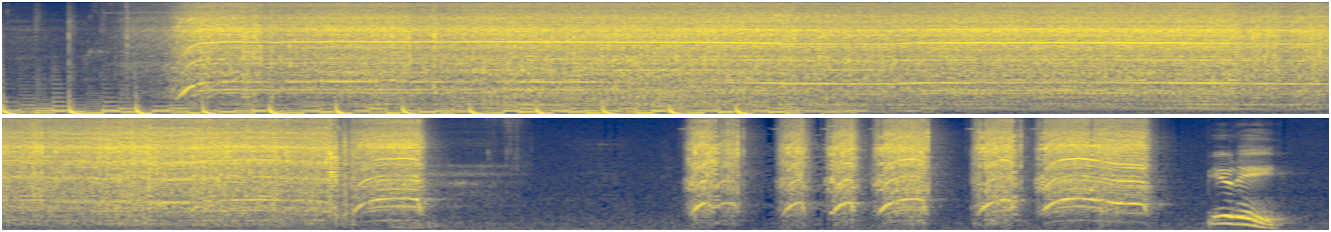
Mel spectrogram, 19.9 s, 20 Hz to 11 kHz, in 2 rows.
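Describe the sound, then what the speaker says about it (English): A loud power drill grinds steadily through metal on a 360 Mopar small-block engine for about thirteen seconds, then stops; a few short bursts of speech follow. "it'll be good once we drill it right through"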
